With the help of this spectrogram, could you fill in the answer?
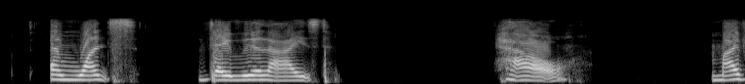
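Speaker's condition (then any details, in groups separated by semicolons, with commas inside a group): Stuttering; onset age 3 to 4, during therapy for other speech impediments, therapist suspected that therapy caused it; speech therapy through grade school, middle school, part of freshman year of high school; blocked on nearly every word when job began, now pretty fluent on phone, sometimes cannot get words out; blocks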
